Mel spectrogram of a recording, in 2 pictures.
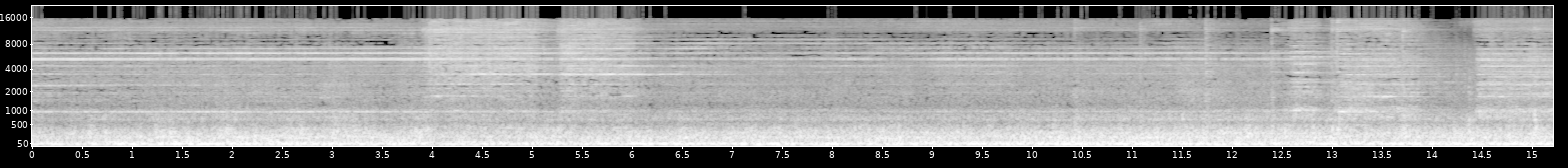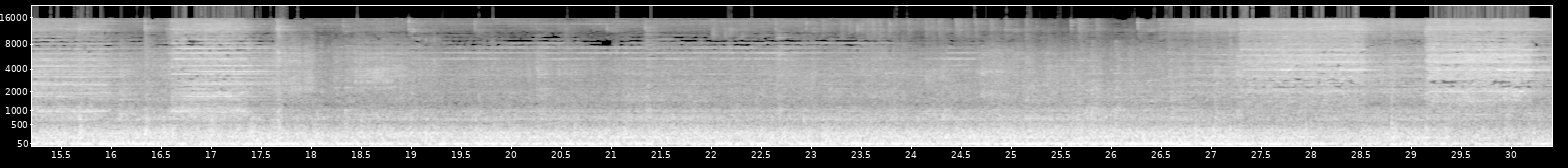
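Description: Loaded freight train's covered hopper cars rolling past close by: a steady heavy rumble of steel wheels on rail, with a high wheel squeal in the first few seconds and several short bursts of high-pitched screeching spread through the pass.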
